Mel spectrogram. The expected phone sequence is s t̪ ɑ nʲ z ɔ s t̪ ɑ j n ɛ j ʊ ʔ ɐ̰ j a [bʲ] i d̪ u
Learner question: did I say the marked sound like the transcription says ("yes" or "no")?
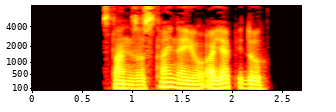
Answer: no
